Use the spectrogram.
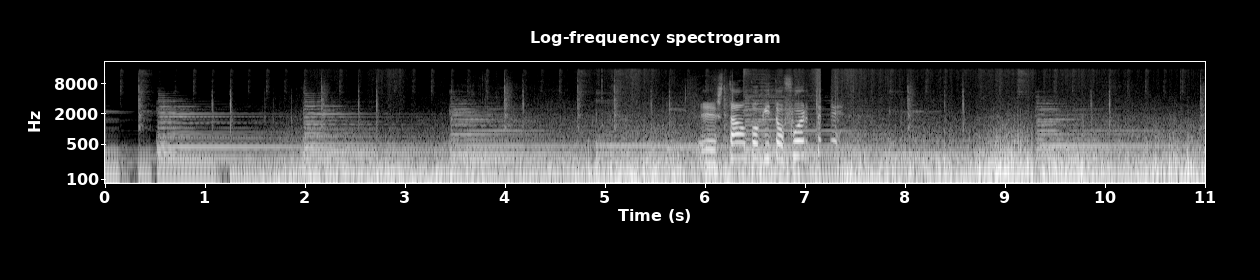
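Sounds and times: music of sustained chords: 0.6 - 11.0
wind on microphone: 1.3 - 11.0.

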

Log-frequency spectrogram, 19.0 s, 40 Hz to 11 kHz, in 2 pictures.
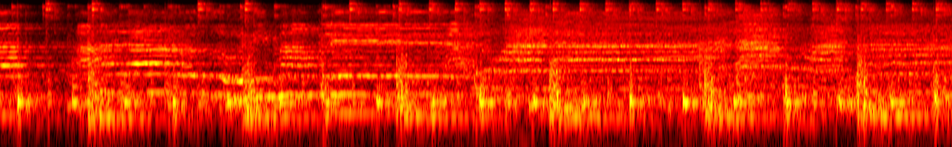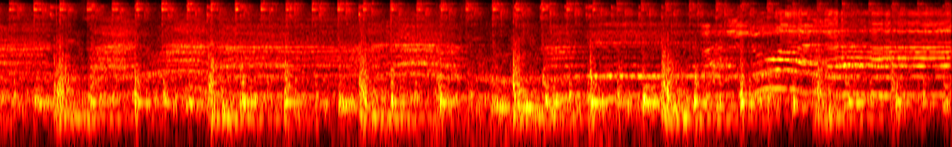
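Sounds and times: rattling percussion beat: 0.0 - 19.0
women's choir singing in harmony: 0.0 - 19.0.

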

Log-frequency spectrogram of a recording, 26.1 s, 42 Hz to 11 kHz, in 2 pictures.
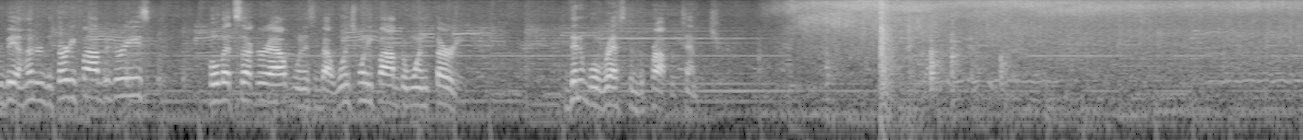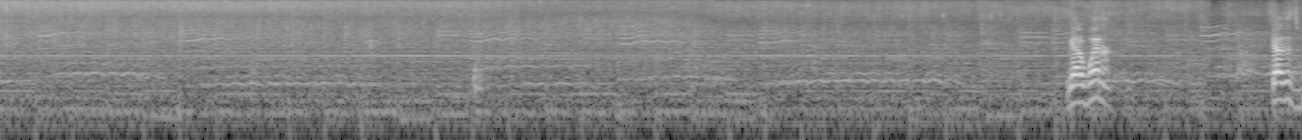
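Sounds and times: meat sizzling in a skillet: 7.7 - 26.0.

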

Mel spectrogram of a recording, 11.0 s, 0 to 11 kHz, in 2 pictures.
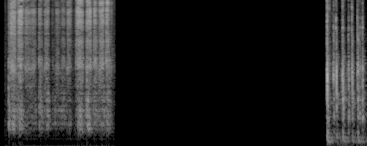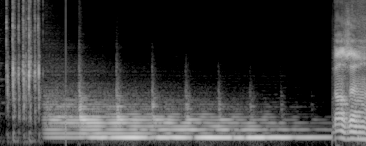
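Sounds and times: pen scratching on paper: 0.1 - 1.8.

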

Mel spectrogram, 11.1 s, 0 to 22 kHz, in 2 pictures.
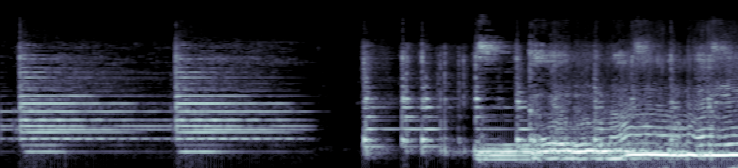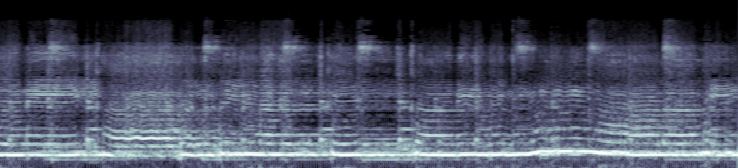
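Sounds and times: bell-like chords ringing: 0.0 - 3.0.

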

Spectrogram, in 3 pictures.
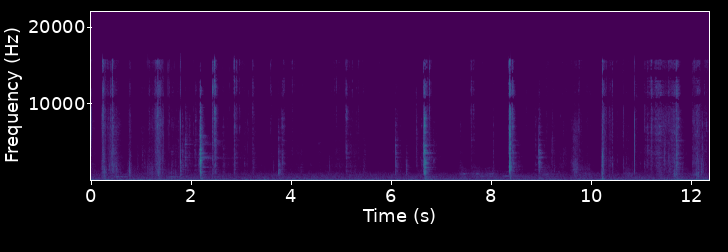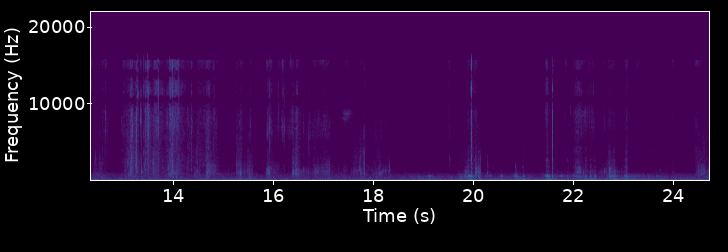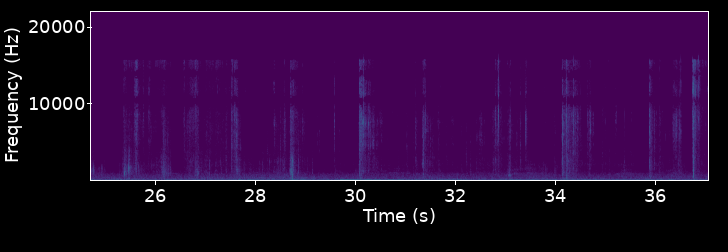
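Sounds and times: dry stems crackling rustles: 0.0 - 19.1, 24.4 - 37.0.

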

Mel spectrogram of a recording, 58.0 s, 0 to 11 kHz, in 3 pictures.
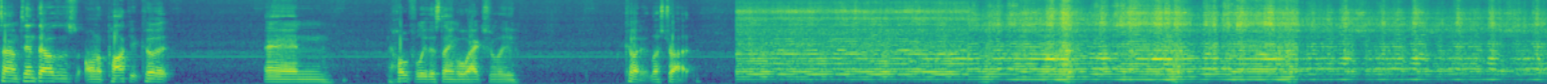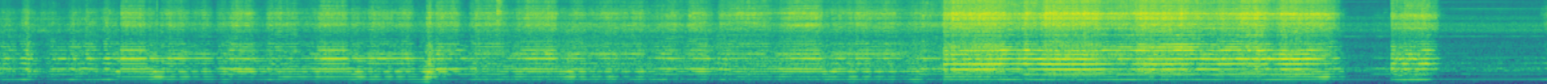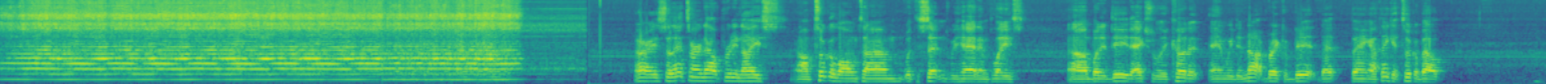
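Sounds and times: bit milling aluminum: 9.2 - 46.0
cnc router spindle whine: 9.2 - 46.1.

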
